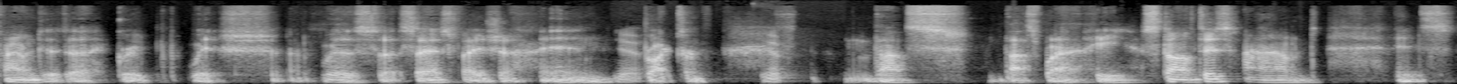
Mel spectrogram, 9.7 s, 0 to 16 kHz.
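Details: Adult male with post-stroke aphasia and right-sided weakness, about 15.5 years after the stroke; he initially could not talk and has improved yearly, and now cannot read or write but speaks reasonably well.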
